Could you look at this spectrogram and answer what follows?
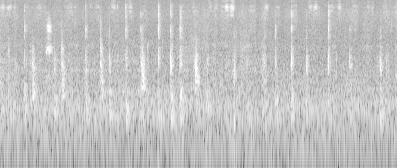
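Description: Pen or pencil writing connecting words by hand on paper, a steady run of soft scratchy strokes and small taps across the whole stretch, close and quiet with no talking.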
